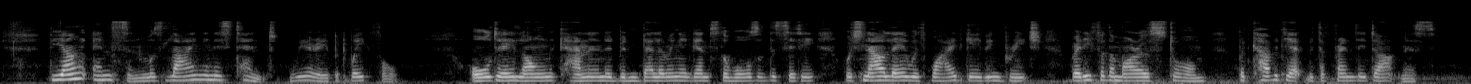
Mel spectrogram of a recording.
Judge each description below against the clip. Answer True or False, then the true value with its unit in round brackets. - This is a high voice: False (175 Hz)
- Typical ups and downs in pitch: False (1.6 semitones)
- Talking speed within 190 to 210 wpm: False (180 wpm)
